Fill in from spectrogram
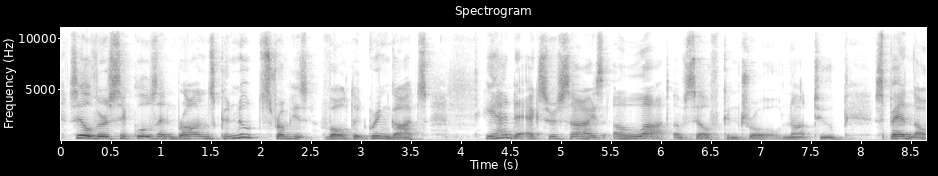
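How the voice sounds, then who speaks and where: A woman reading a story aloud as expressive audiobook narration, with measured, dramatic phrasing. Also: mid-range voice. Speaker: storybook reader.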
